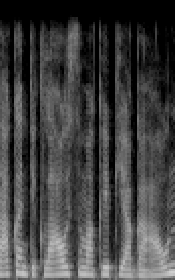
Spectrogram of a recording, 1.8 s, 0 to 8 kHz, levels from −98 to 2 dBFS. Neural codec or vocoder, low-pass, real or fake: none; 7.2 kHz; real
